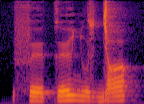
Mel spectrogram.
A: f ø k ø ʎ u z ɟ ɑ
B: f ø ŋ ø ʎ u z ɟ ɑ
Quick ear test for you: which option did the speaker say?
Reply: A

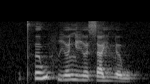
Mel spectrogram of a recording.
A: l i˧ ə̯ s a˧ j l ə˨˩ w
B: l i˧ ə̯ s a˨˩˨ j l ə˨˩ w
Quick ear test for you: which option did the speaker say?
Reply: A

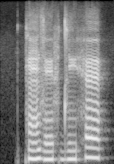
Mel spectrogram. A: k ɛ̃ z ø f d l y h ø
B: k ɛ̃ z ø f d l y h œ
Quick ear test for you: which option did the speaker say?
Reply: B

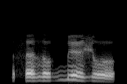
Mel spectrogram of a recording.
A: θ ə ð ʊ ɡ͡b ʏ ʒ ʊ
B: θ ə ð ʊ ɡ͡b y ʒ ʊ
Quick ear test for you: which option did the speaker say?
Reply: A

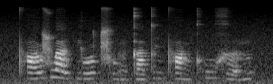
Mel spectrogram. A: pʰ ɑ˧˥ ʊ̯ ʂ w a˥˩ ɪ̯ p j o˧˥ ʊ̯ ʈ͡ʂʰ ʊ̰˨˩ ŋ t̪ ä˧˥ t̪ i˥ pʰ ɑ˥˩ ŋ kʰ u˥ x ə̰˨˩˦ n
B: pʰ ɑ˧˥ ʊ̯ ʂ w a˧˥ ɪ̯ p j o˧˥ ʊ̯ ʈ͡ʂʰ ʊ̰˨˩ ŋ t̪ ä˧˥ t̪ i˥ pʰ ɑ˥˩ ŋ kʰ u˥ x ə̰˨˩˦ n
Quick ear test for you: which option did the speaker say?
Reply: A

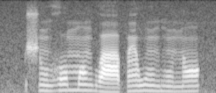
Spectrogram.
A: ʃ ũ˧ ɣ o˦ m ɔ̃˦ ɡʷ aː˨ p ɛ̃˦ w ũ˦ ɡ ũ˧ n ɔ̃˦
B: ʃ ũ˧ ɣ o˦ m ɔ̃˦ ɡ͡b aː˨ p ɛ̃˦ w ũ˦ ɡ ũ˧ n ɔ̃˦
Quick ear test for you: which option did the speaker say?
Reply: A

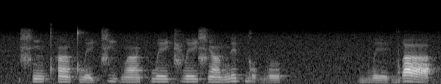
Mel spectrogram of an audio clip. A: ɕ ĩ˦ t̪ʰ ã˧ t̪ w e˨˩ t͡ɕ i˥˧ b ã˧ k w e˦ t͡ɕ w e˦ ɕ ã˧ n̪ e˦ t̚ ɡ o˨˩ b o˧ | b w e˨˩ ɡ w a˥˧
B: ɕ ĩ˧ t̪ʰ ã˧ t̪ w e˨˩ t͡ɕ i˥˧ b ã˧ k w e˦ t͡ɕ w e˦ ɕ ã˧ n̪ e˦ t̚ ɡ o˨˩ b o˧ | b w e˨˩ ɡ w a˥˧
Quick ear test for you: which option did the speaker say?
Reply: B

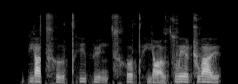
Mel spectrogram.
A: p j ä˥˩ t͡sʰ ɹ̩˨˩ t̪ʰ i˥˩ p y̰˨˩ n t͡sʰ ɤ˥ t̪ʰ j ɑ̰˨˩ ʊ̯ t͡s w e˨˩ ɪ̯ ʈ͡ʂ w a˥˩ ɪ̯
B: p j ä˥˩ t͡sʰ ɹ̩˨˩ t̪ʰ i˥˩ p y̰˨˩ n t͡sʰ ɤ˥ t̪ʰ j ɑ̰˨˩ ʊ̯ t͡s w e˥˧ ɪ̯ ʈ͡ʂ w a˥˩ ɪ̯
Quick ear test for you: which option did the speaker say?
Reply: B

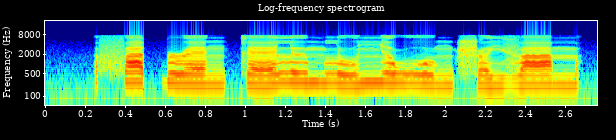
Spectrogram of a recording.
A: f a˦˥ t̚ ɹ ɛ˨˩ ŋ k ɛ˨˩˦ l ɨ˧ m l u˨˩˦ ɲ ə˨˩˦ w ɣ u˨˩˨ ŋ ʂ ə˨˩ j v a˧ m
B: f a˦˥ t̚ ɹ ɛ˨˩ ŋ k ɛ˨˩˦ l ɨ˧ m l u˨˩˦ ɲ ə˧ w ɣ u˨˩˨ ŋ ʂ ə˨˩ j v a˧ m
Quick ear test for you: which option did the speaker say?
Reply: B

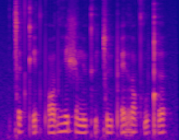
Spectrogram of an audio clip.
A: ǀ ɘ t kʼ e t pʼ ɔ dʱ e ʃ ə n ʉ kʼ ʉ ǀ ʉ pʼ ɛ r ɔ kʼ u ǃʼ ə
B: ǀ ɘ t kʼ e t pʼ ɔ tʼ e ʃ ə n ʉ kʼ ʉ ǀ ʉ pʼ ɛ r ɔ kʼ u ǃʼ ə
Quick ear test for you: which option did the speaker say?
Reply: A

